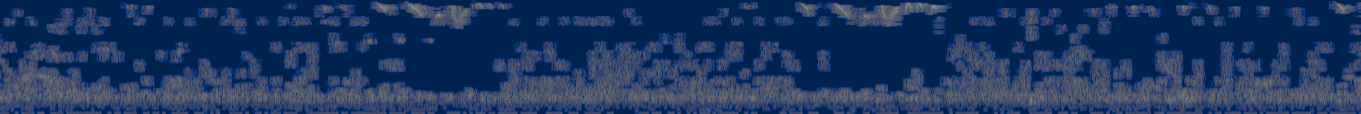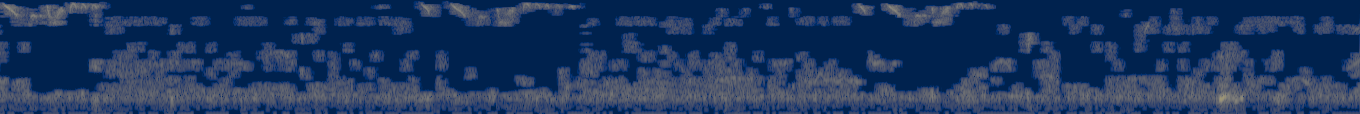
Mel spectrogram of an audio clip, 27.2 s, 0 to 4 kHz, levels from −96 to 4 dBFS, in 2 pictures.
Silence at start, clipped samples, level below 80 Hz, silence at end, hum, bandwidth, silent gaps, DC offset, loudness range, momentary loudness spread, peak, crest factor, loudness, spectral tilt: 0 s; under 0.1%; -86 dBFS; 0 s; none; 4 kHz; none; under 0.1%; 8 LU; 14 LU; -30 dBFS; 22 dB; -50 LUFS; 0 dB/octave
